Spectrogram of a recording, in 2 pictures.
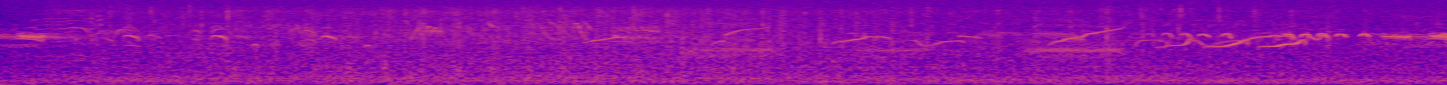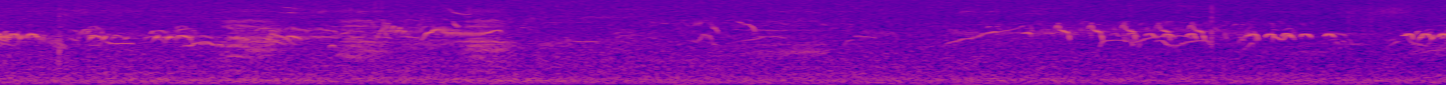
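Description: Birds singing: repeated whistled chirps and short trills over a faint steady hiss.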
